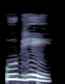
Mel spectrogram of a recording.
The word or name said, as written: ಉಘೇ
